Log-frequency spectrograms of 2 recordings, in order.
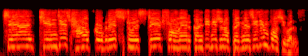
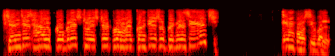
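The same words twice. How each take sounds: First: Reads the definition out slowly, word by word; slow, even reading of the textbook line. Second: Dictated slowly, a pause before impossible; slow dictation. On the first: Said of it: "तो उसमें भी word impossible था". (धीरे धीरे परिभाषा पढ़ना) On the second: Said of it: "लिख लेना डेफिनेशन". (धीमी डिक्टेशन, impossible से पहले रुककर) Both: Shown as a demonstration.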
